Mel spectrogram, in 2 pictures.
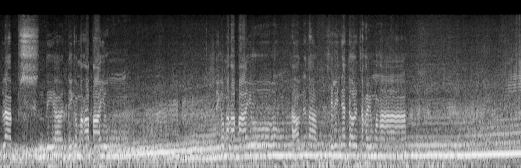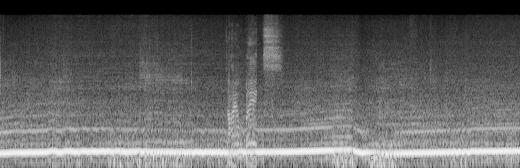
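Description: A motorcycle engine hums steadily and rises in pitch as it speeds up.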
